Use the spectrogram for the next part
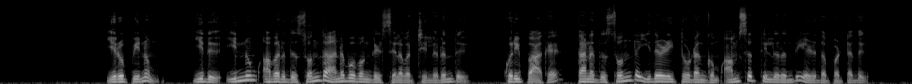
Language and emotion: Tamil, neutral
